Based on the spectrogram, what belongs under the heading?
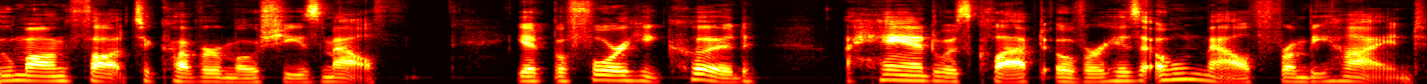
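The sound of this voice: Pitch variation stays ordinary here. The delivery is an unforced reading voice.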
